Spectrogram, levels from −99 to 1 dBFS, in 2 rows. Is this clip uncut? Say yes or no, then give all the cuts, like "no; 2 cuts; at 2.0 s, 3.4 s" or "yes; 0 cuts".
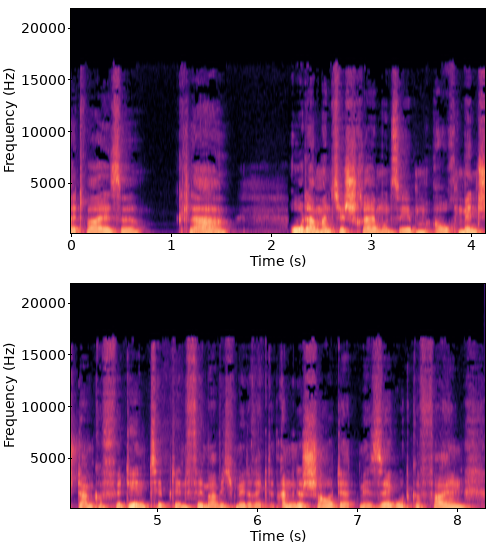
no; 1 cut; at 2.2 s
